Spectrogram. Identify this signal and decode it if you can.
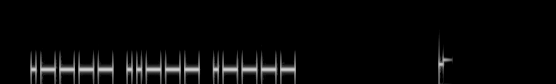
Morse code, heard as a keyed tone, about 25 wpm, 700 Hz. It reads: 121
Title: Numbers - 3-Digit 25wpm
